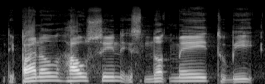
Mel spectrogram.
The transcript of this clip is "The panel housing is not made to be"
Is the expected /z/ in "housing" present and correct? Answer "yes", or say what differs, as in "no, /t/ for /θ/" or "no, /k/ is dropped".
no, /s/ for /z/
